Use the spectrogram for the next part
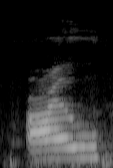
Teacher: عین کی واضح آواز نکالیں، او نہیں کہنا، آؤ کہنا ہے، عین نکالنا ہے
